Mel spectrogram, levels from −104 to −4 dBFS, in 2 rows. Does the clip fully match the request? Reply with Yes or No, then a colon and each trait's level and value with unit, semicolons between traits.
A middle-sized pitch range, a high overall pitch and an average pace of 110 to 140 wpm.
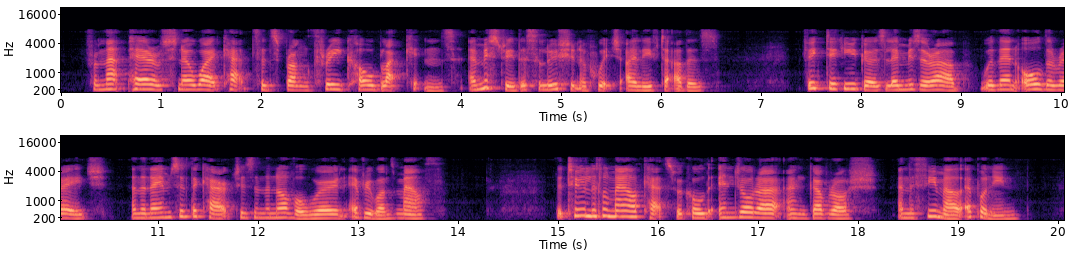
No: average, 3.8 semitones; high, 205 Hz; average, 180 wpm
